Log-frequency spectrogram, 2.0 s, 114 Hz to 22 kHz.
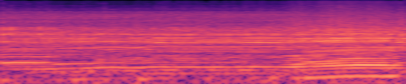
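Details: Rebuilt Yamaha 75hp two-stroke outboard uprated to 90hp, running in on 25:1 double oil (normally 50:1): one short full-throttle blip that rises quickly and holds smooth with no popping or stumble; healthy freshly rebuilt outboard.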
